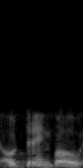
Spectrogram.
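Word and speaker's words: Odeyingbo: And Odengbo is the pronunciation.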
